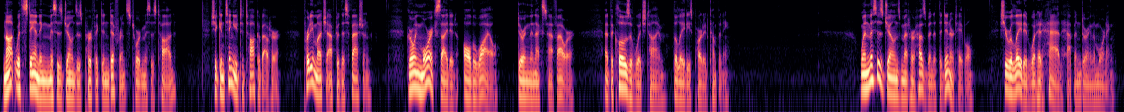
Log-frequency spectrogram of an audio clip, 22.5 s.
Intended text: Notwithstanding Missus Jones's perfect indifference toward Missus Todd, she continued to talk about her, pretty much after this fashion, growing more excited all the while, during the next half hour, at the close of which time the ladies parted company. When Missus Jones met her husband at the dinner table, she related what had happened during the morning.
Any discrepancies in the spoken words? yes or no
yes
